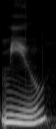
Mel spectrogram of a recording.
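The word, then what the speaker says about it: μ: a new variable for us and it is pronounced mu this does not have a unit there is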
